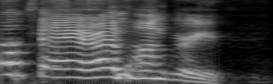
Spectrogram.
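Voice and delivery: put-on very high, drawn-out toddler tantrum whine. Mocking demands for game changes by voicing a toddler: mock toddler temper tantrum. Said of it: "a toddler with a temper tantrum".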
